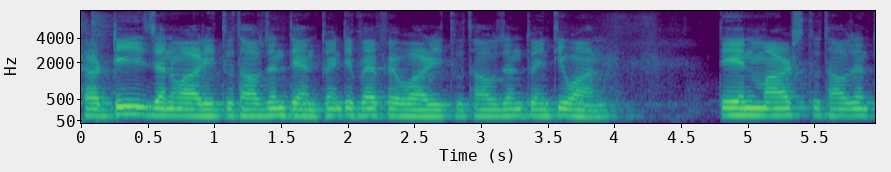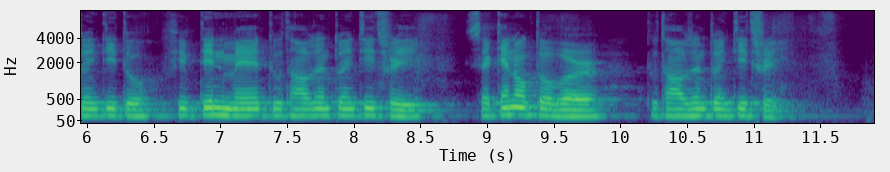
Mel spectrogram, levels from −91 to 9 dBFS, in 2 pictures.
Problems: none marked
